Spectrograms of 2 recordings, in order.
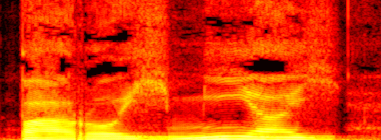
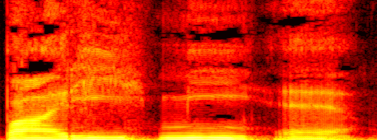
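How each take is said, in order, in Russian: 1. Внутри есть 'oi', а заканчивается на 'ai'. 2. Внутри есть 'i', а заканчивается на 'e'. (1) "в древнем классическом чтении звучит как" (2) "в византийском более позднем чтении"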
